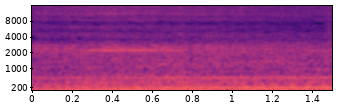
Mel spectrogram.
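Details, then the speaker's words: 1994 full-size Ford Bronco V8 idling on the factory exhaust instead of open manifolds: a steady, even low rumble with a firm, regular idle pulse and no knocks or ticks. Healthy, smooth V8 idle. "It still sounds like a V8, it's just not wide open manifolds."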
